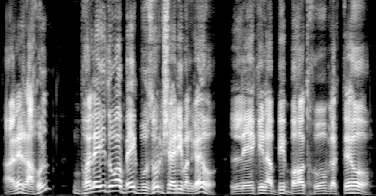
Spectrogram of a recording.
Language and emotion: Urdu, happy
